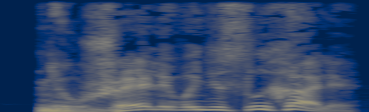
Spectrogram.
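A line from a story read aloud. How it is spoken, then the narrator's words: Exclaimed in feigned astonishment. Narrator (Russian): воскликнул Липпет с выражением изумления на лице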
